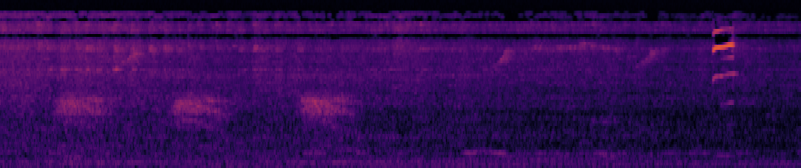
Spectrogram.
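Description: Garden birds calling: three harsh, caw-like calls about a second apart, then a single short, high whistled chirp near the end, over a steady low background hum.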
